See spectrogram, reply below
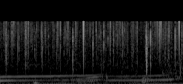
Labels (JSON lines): {"label": "biophony", "recorder": "SoundTrap 300"}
